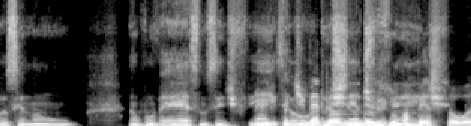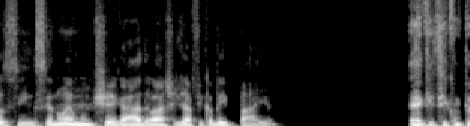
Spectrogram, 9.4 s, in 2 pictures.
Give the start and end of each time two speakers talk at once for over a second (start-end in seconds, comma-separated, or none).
2.5-4.5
